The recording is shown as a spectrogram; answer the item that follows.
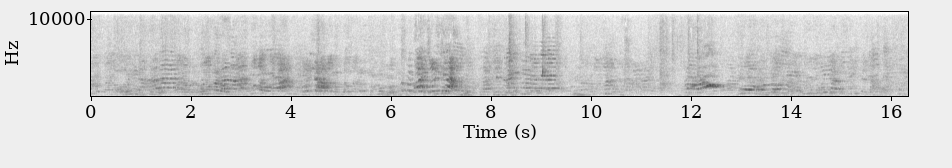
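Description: Many children's voices talking and calling out over one another, a busy crowd of young onlookers, with a few louder shouts about seven and twelve seconds in.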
